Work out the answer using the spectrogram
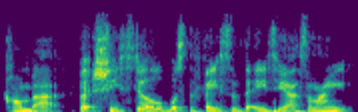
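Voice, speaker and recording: A woman from Ireland co-hosting a casual chat podcast, retelling scenes with lively quoted voices. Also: deep voice, normal speed. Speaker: podcast co-host.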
